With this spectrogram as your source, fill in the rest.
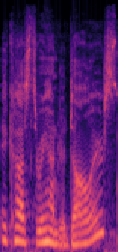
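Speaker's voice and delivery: Ontario upswing, rising pitch on final word dollars. Describing the Ontario accent, telling someone a price: rising end like a question. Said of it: "ends on the upswing ... It sounds like a question".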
